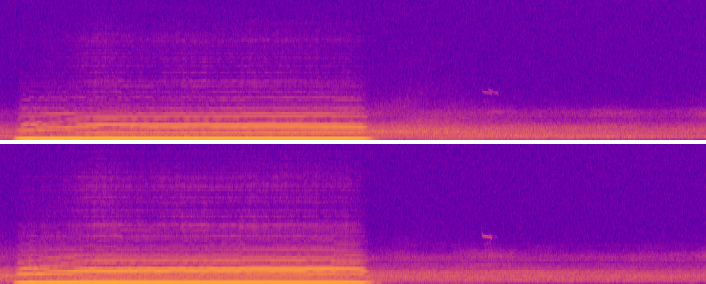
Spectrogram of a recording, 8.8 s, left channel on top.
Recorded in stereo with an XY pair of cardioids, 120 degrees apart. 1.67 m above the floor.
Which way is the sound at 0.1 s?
70° right.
